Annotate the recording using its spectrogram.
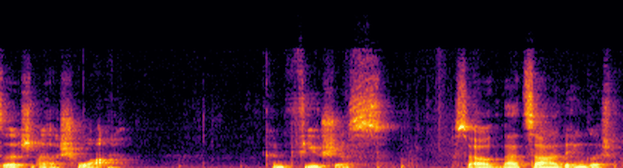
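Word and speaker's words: Confucius: a question about confucious confucious um so second syllable stress we we have the um reduce vow here so it's going to sound like K or there will be a little schah there k um and then for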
